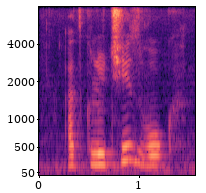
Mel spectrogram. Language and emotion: Russian, neutral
